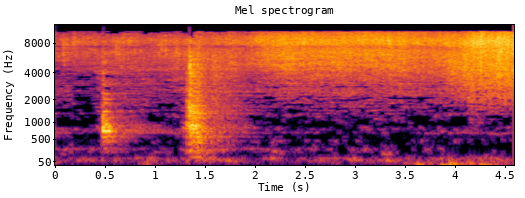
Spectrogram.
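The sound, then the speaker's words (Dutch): Asparagus sizzling in a hot wok, seasoned with a little salt and pepper and cooked for about four minutes: two sharp hissing bursts early on settle into a steady frying crackle that brightens toward the end, with no talking. “Deze gewokte kun je ook lekker als een voorgerechtje met een beetje warm gerookte zalm erbij.”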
